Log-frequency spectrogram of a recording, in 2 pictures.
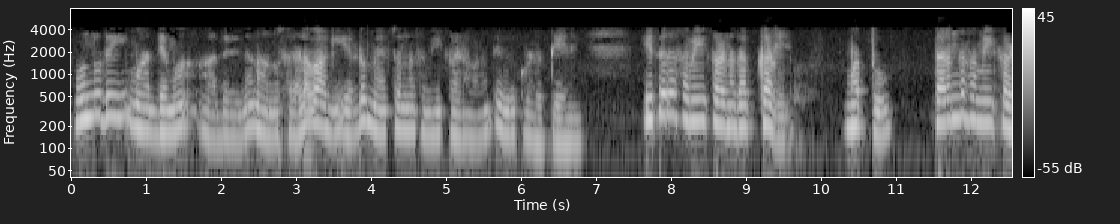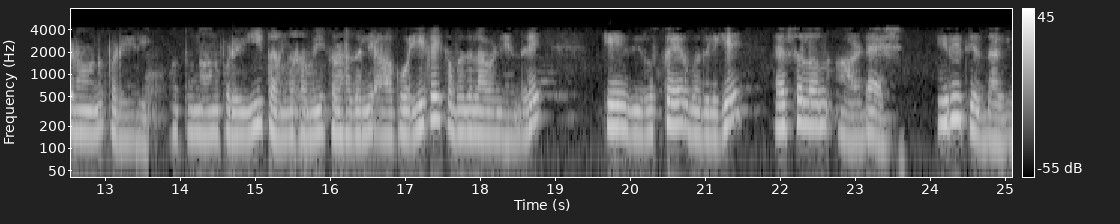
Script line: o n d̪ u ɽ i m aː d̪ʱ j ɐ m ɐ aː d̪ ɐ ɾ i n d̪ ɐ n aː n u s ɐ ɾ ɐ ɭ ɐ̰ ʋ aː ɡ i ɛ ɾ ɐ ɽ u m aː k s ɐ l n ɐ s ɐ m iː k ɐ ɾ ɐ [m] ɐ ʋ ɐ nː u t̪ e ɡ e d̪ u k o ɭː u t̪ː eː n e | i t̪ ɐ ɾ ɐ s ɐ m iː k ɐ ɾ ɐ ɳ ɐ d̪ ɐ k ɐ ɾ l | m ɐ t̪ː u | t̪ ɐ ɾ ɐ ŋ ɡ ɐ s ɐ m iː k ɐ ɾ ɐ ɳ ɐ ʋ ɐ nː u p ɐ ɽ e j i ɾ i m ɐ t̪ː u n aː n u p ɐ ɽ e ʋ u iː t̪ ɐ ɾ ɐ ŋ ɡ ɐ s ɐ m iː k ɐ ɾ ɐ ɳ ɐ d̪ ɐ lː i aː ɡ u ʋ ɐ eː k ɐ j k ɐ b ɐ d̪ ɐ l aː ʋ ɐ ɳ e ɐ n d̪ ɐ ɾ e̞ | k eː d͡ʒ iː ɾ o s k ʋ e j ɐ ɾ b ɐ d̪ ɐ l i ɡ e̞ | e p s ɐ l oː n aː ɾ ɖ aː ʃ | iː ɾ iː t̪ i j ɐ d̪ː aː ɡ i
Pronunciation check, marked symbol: incorrect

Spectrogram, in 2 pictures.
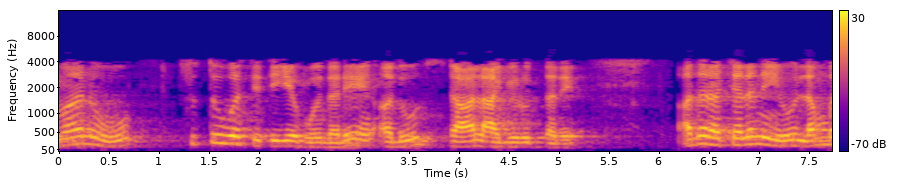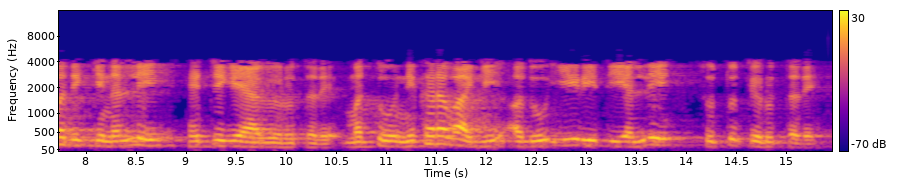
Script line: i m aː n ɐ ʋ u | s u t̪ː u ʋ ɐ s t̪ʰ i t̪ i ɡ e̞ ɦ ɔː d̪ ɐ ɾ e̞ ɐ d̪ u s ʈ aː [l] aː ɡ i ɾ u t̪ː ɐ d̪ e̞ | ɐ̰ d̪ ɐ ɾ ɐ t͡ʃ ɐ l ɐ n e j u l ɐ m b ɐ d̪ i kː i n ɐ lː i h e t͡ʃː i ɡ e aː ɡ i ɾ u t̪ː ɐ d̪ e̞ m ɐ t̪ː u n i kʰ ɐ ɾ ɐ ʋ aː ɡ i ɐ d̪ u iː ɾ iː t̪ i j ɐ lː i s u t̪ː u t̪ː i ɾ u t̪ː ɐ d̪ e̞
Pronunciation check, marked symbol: correct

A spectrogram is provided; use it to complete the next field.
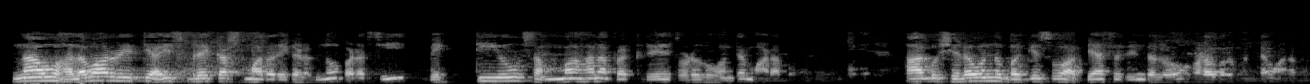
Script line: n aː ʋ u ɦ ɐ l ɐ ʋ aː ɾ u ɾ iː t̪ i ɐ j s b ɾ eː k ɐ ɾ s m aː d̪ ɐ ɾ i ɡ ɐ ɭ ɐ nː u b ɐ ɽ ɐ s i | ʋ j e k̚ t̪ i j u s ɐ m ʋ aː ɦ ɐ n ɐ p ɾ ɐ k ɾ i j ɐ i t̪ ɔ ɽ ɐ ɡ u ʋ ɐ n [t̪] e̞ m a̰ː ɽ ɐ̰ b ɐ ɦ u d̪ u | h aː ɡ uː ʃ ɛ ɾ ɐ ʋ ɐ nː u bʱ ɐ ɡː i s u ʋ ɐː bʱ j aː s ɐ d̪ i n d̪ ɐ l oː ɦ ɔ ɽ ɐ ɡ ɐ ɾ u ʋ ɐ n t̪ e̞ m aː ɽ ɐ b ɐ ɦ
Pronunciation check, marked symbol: correct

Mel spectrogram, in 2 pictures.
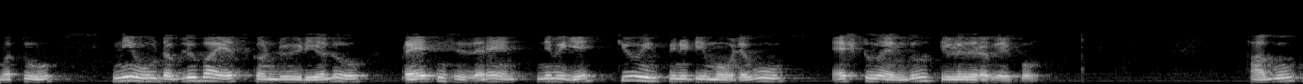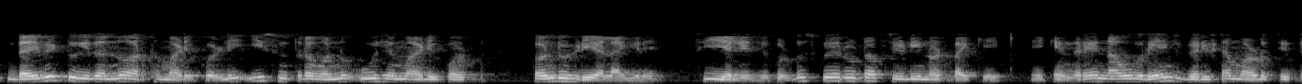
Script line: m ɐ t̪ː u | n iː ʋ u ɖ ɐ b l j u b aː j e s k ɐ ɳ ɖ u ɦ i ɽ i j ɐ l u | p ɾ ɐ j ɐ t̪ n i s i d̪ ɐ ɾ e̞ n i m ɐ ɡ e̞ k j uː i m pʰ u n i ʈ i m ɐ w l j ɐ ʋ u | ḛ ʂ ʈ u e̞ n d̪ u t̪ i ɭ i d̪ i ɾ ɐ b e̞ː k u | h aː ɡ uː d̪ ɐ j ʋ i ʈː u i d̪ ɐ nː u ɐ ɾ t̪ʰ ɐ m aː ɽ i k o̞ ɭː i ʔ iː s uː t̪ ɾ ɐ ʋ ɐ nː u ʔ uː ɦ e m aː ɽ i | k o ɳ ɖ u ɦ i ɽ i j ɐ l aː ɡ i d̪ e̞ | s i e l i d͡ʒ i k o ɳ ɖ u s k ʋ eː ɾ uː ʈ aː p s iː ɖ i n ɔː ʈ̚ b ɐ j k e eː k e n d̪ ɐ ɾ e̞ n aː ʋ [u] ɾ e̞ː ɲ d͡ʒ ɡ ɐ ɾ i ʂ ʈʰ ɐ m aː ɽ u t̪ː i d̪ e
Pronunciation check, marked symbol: correct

